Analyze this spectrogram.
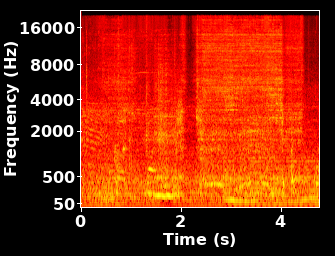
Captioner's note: flatbed whirring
